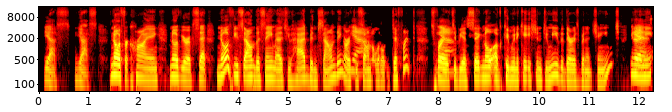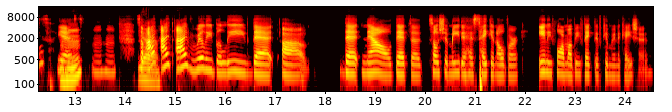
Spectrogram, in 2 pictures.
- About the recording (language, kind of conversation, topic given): English, unstructured, How will you improve your communication skills?
- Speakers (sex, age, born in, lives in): female, 40-44, United States, United States; female, 55-59, United States, United States
- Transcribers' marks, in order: other background noise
